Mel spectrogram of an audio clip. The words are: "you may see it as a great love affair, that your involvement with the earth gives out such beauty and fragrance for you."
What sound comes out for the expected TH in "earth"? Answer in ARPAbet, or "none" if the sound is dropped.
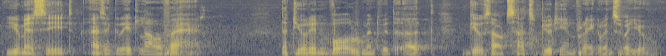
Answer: T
